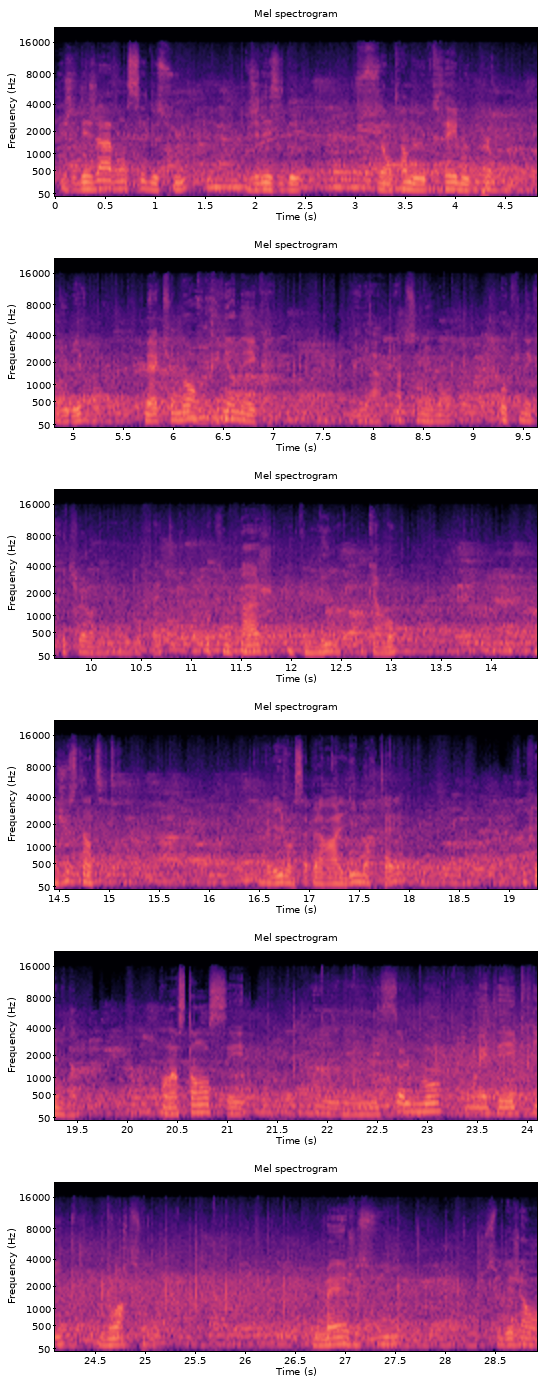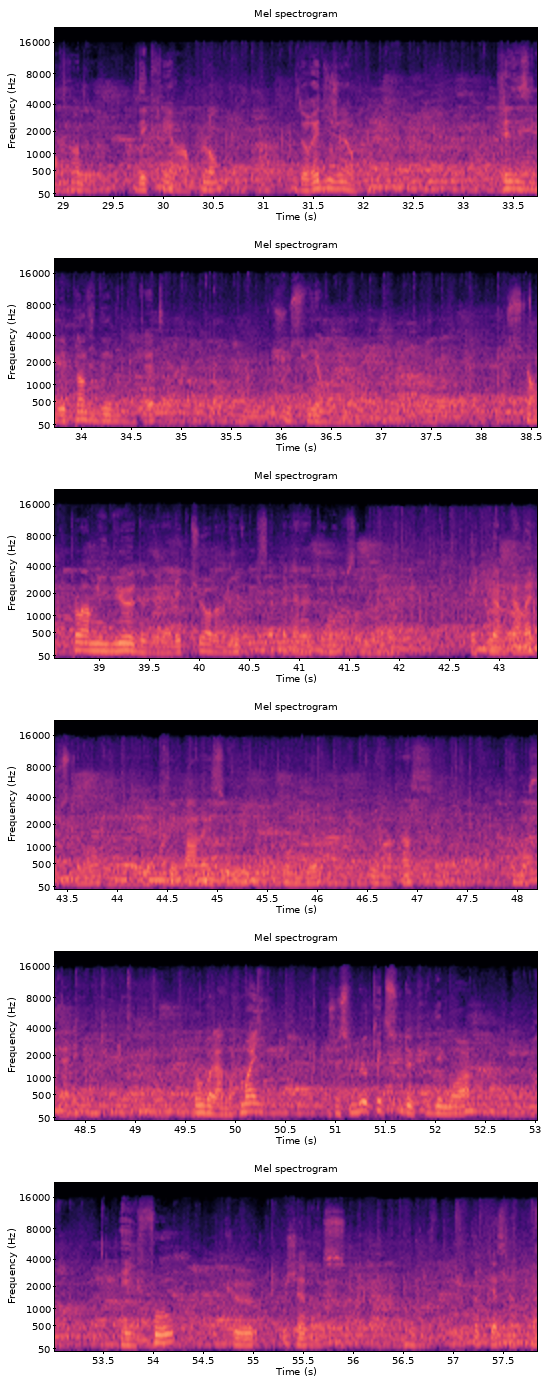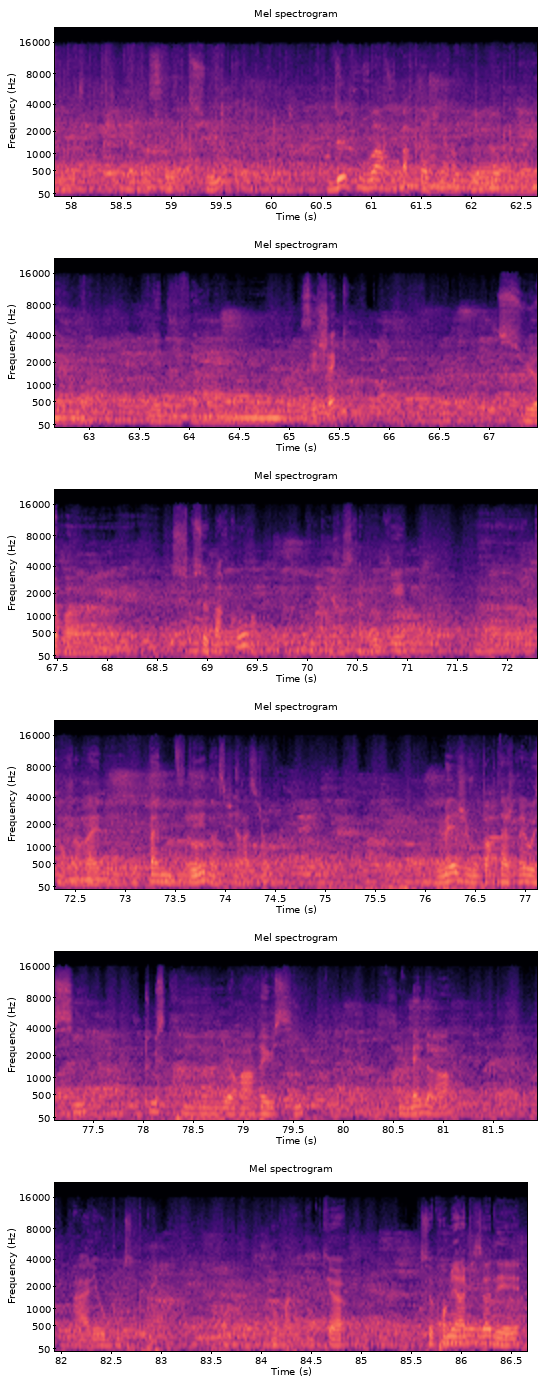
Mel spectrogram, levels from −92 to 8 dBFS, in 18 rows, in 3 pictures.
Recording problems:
murmuring crowd; loud; throughout; 3 dB below the speech

